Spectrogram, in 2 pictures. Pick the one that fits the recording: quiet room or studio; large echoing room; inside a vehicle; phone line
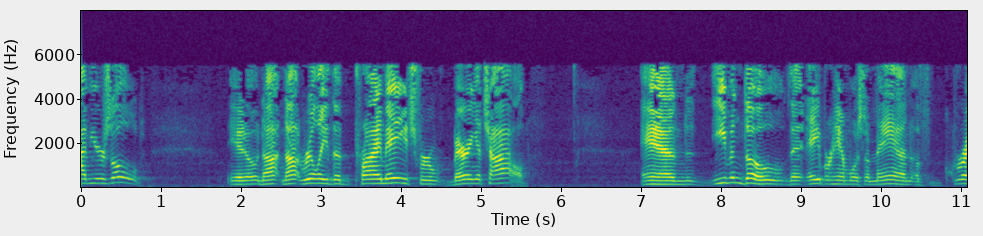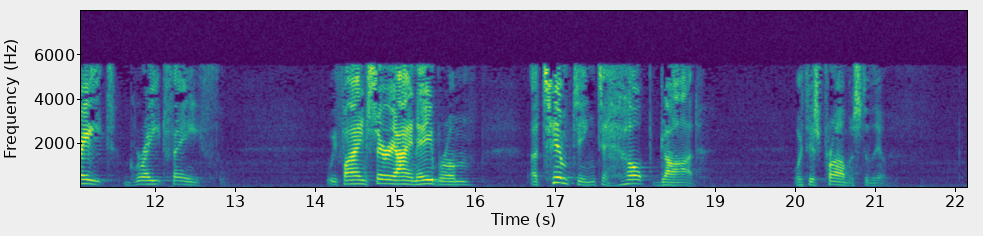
large echoing room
